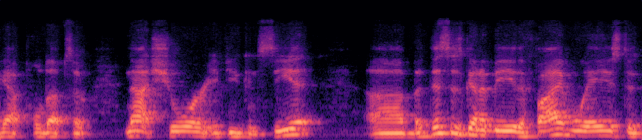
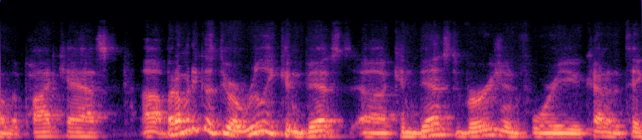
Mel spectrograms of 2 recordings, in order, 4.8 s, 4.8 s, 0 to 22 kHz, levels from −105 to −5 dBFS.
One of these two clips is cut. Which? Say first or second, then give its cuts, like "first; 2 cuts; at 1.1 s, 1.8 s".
second; 1 cut; at 0.9 s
